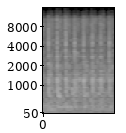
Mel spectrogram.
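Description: A small steam tugboat engine with its boiler feed pump runs close by, producing a fast, steady mechanical chuffing beat of about eight even pulses a second over a low hum.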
